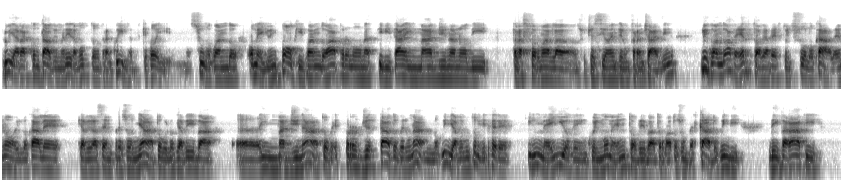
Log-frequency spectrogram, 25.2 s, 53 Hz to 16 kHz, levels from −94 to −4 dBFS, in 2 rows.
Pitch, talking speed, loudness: 115 Hz, 160 wpm, -22 LUFS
